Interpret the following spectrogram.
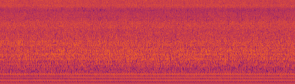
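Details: Craftsman self-propelled mower after the clogged carburetor jet was cleared, restarted with fuel and three primes: even, steady drone at constant pitch, no surging, stumbling or misses; normal running.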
